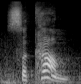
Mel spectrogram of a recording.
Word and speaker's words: succumb: Elijah, can you spell the word succumb? Oh, English is so outlandish. Succumb is SUCCUMB. Succumb. The B is silent.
